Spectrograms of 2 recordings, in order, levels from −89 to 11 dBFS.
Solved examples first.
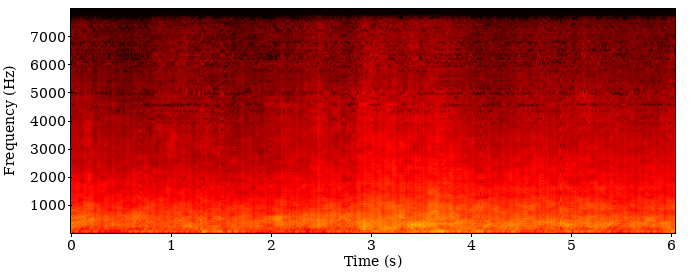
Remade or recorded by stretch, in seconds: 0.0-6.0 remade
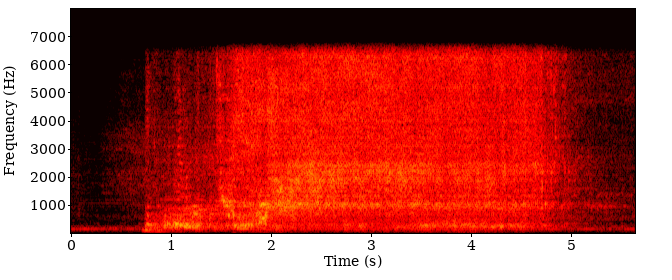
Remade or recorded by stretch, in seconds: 0.0-1.8 recorded; 1.8-4.7 remade; 4.7-5.6 recorded

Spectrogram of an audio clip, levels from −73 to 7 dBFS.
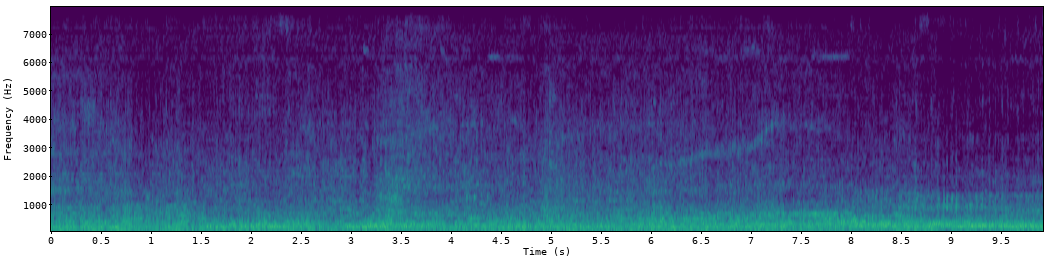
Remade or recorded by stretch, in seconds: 0.0-9.9 remade

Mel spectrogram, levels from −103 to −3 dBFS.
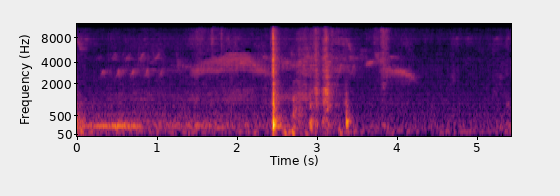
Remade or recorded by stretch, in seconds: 0.0-5.4 remade

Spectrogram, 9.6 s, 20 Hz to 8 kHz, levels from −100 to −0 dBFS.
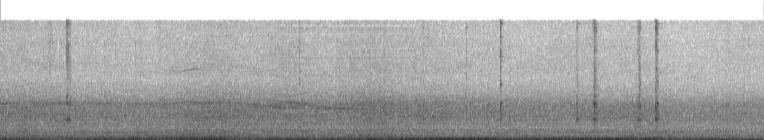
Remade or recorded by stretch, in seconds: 0.0-3.5 recorded; 3.5-5.2 remade; 5.2-9.6 recorded

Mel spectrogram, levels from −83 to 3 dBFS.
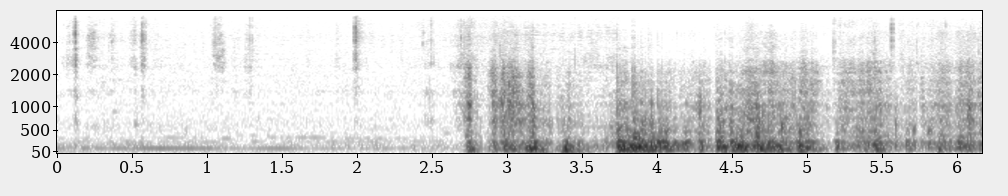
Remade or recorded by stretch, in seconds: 0.0-6.2 recorded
